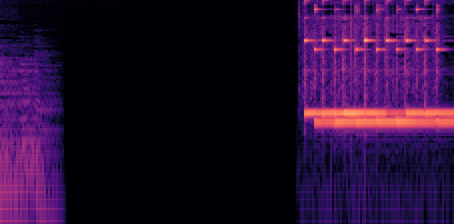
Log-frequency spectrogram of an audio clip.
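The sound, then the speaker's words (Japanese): An electronic doorbell-style chime marks the close of a quiz's entry period. It rings bright and steady, with layered tones, after a brief earlier sound and a long silence. “クイズ締め切りのチャイムが鳴りました。”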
